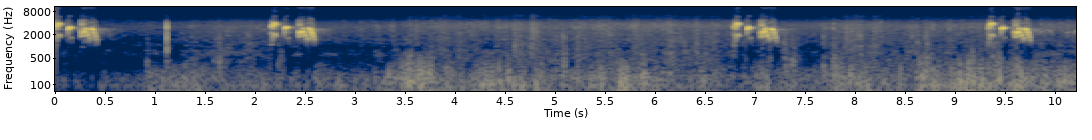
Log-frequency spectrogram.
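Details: Sooty-headed bulbul singing in the gecor style, a recording used as a trapping lure: short bubbly whistled phrases of three to four notes, roughly every two to three seconds, over a steady low rumbling background.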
